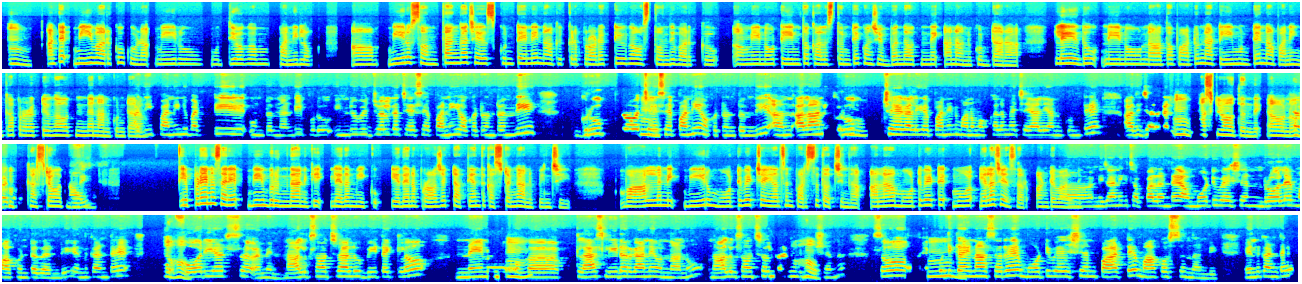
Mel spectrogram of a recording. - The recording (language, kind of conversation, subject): Telugu, podcast, మీ వ్యక్తిగత పని శైలిని బృందం పని శైలికి మీరు ఎలా అనుసరిస్తారు?
- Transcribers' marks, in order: static; in English: "ప్రొడక్టివ్‌గా"; horn; in English: "టీమ్‌తో"; in English: "ప్రొడక్టివ్‌గా"; in English: "ఇండివిడ్యువల్‌గా"; in English: "గ్రూప్‌తో"; in English: "గ్రూప్"; other background noise; chuckle; in English: "ప్రాజెక్ట్"; in English: "మోటివేట్"; in English: "మోటివేట్"; in English: "మోటివేషన్"; in English: "ఫో ఫోర్ ఇయర్స్ ఐ మీన్"; in English: "బీటెక్‌లో"; in English: "క్లాస్ లీడర్"; in English: "కంటిన్యూషన్. సో"; in English: "మోటివేషన్"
